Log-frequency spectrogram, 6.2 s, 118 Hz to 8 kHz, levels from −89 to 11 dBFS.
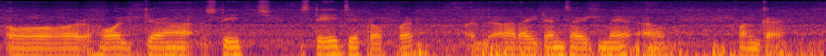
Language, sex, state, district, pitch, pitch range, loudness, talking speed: Hindi, male, Maharashtra, Mumbai Suburban, 110 Hz, 105-115 Hz, -16 LUFS, 145 wpm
